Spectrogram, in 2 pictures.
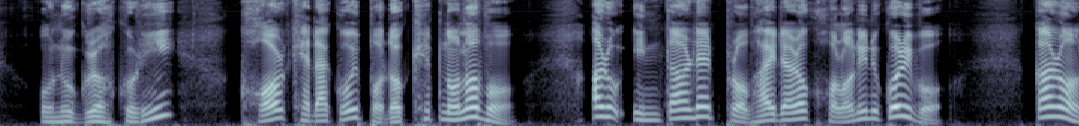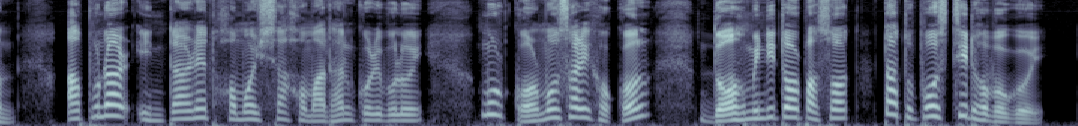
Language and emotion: Assamese, fearful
